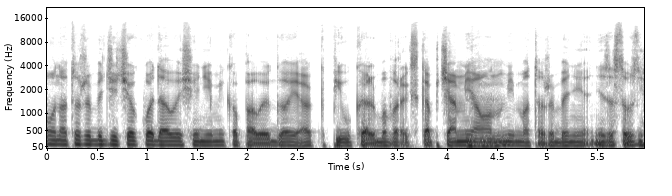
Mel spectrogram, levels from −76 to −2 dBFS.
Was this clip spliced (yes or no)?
no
